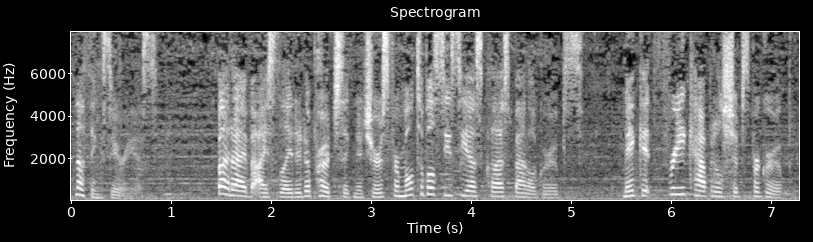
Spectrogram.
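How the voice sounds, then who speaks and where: A woman playing a cool, witty shipboard artificial intelligence in a video game, crisp and knowing. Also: medium pitch, sing-song, fairly quick, music in the background, close to an everyday voice. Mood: composed, knowing. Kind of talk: video game cinematic dialogue.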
